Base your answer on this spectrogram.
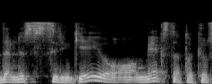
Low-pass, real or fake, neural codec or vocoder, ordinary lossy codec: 7.2 kHz; fake; codec, 16 kHz, 4.8 kbps, FACodec; AAC, 64 kbps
